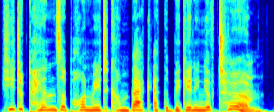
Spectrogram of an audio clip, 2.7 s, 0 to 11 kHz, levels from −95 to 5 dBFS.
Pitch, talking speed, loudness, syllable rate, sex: 245 Hz, 265 wpm, -18 LUFS, 6.1 syllables/s, female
